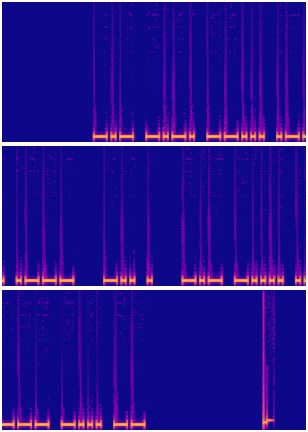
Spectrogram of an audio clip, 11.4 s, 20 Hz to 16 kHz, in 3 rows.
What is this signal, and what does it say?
Morse code, heard as a keyed tone, about 21 wpm, 700 Hz. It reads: KC7RJ DE K6JBM
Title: USA Callsign DE Callsign - 5 Characters - 22wpm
